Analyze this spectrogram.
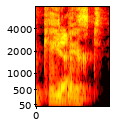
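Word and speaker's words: Keibert: So you're going to hear a lot of announcers botch that. K-Bert, whatever, you know, you hear. – Yeah. – K-Bert is K-Bert. How it's pronounced.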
